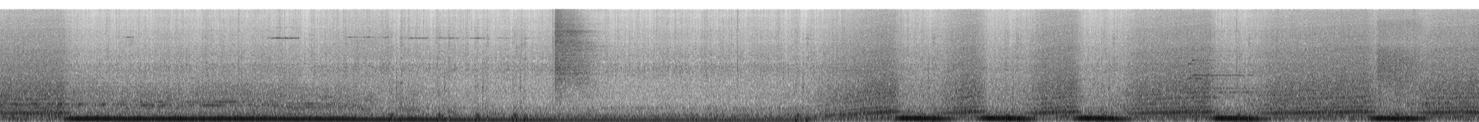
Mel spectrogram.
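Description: A bus engine rumbles and revs up repeatedly as it shifts through the gears.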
